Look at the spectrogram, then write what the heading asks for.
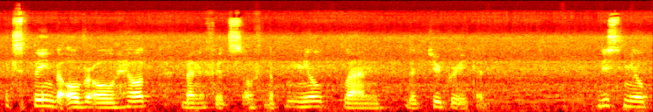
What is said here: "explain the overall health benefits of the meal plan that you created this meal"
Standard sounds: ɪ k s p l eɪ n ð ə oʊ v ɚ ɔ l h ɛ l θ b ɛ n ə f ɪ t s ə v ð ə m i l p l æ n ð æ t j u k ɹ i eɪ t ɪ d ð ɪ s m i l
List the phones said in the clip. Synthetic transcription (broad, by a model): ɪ k s p l eɪ n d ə oʊ v ɚ ɔ l h ɛ l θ b ɛ n ə f ɪ t s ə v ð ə m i l p l æ n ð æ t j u k ɹ i eɪ t ɪ d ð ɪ s m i l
